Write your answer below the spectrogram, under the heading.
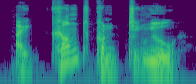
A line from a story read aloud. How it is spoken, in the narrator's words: shout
